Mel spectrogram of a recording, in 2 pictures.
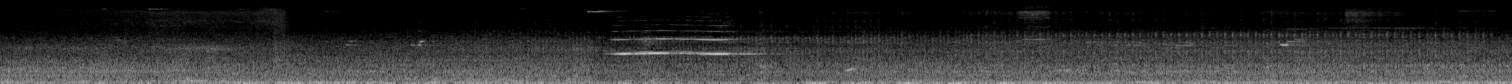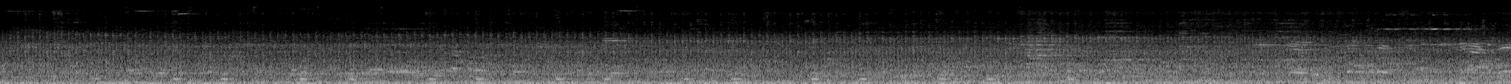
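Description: Busy city street traffic: a steady low rumble of trucks, buses, cars and motorbikes, with passers-by talking. A loud, high-pitched, horn-like tone sounds briefly about six seconds in.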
